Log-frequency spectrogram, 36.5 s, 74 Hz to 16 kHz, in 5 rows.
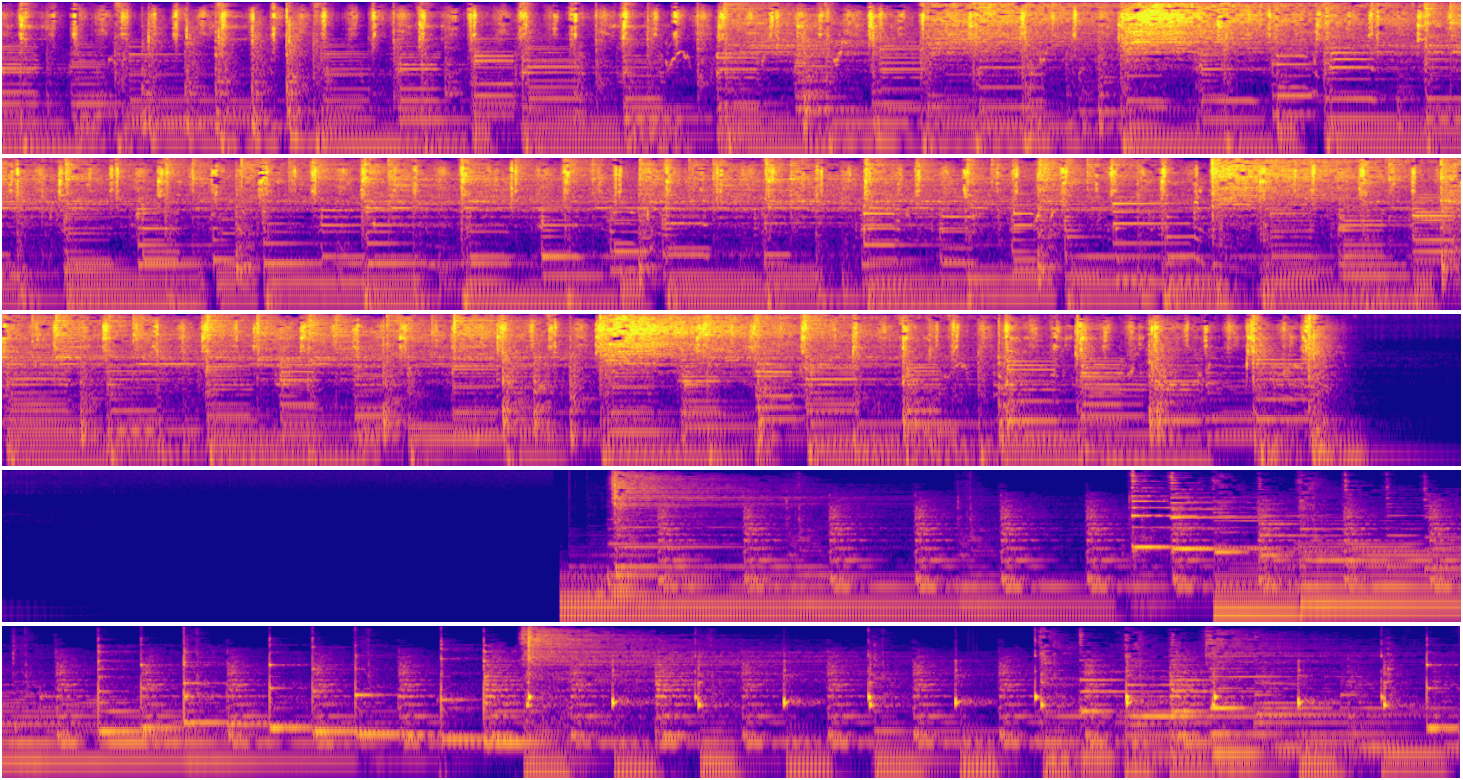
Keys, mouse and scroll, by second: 1.8 click, 2.4 click, 3.2 Right, 5.7 click, 6.3-9.1 drag, 7.4 space, 9.4 Delete, 10.5 click, 11.4-15.0 drag, 16.7 shift+click, 18.0 ctrl+d, 19.2 shift+click, 20.2 shift+click, 20.7-21.1 ctrl+shift+scroll up 2, 21.6 ctrl+click, 22.7 click, 23.3 click, 25.3 click, 26.0 click, 26.6 shift+click, 27.1-27.5 ctrl+shift+scroll down 2, 27.7 ctrl+click, 28.4 ctrl+shift+click, 29.7 shift+click, 30.4 shift+click, 31.3 shift+click, 32.3 click, 33.3 shift+click, 34.3 ctrl+shift+g, 35.4 ctrl+d, 36.0 click.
